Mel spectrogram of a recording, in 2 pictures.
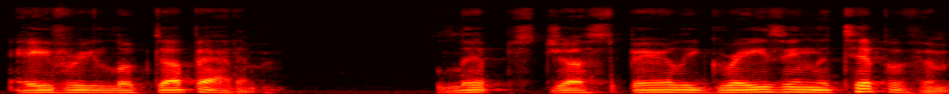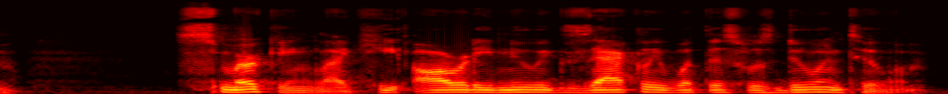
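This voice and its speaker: A man narrating scripted romance fiction in a measured, deliberate way with dramatic pauses. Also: sits low, a little mellow. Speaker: audio story narrator.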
